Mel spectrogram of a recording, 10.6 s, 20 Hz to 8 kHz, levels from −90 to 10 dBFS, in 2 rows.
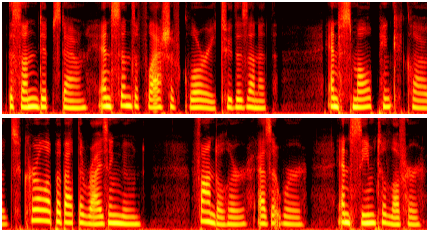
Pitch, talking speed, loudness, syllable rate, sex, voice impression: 210 Hz, 185 wpm, -18 LUFS, 4.6 syllables/s, female, feminine, slightly adult-like, slightly fluent, cute, slightly kind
